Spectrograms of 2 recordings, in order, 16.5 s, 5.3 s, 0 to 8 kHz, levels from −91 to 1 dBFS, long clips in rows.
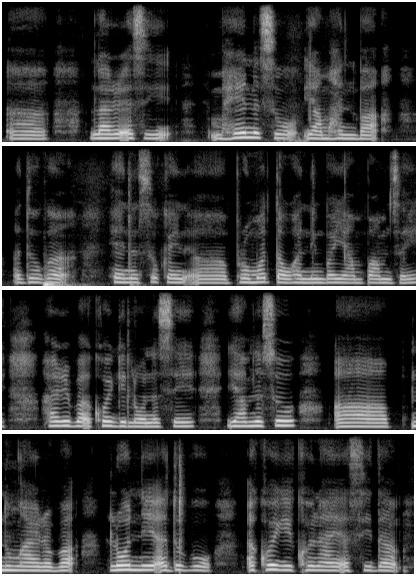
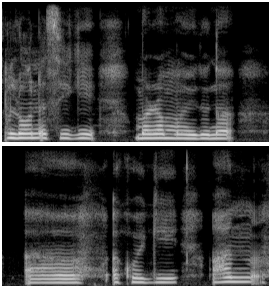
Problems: none marked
